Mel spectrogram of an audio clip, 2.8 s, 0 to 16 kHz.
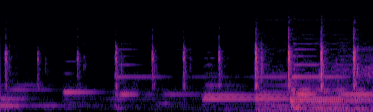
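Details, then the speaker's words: Older sewing machine turned by hand with the bobbin winder engaged: light regular clicks about three to four a second from the older-style bobbin winding assembly. "that's part of the bobbin winding assembly and that bobbin winding assembly that's hidden inside of here has about 20 service points on it"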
